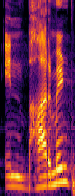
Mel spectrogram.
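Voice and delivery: एनवायरनमेंट as in-BHAAR-ment; b in place of v in एनवायरनमेंट; three-syllable एनवायरनमेंट, in-bhar-ment; very wrong pronunciation. Shown as a demonstration. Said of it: "बिल्कुल ही गलत है".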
